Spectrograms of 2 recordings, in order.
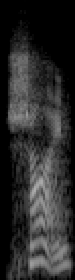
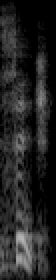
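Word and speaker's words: sinh: times sine of alpha so i also used shine that's an alternative pronunciation shine is sometimes used and cinch is sometimes used so there's not really a big consensus among mathematicians and physicists and engineers people sometimes use shine sometimes cinch it's it's kind of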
